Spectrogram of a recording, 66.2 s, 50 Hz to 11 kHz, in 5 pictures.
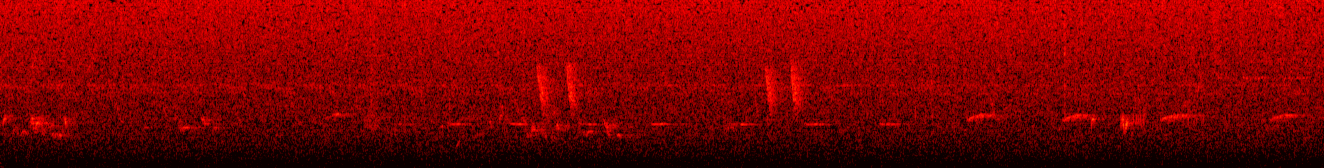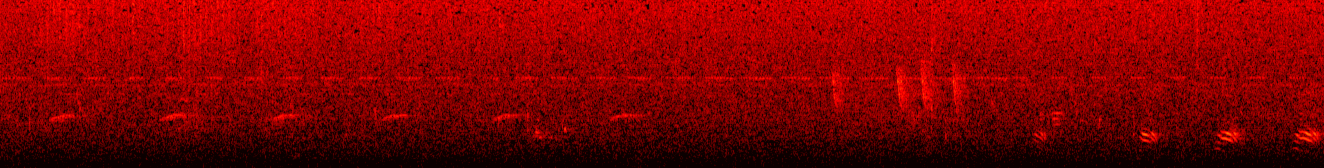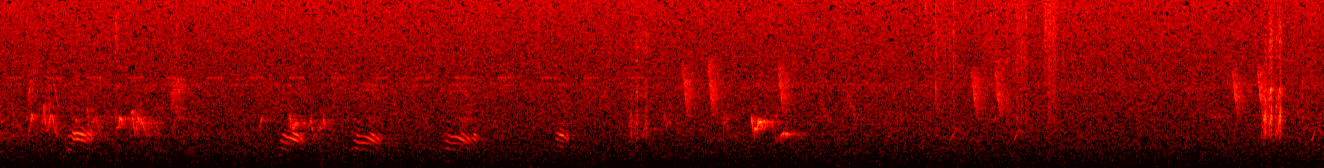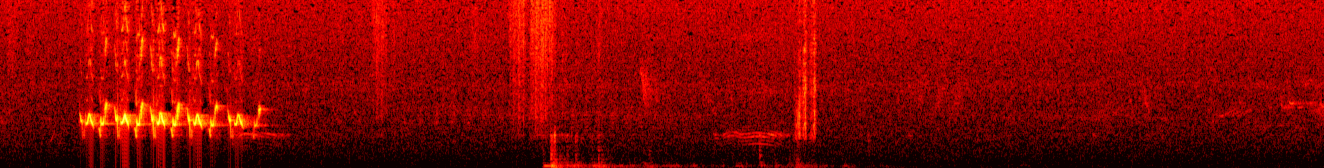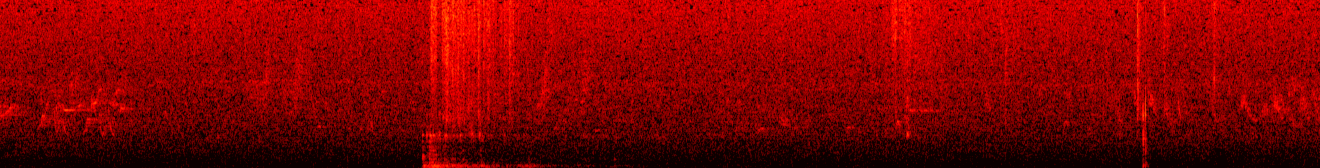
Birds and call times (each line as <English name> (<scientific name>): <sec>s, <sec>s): White-browed Robin-Chat (Cossypha heuglini): 6.5s, 12.6s
Common Bulbul (Pycnonotus barbatus): 11.2s, 27.6s, 34.0s, 41.3s, 47.7s
White-bellied Go-away-bird (Corythaixoides leucogaster): 25.4s, 47.2s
